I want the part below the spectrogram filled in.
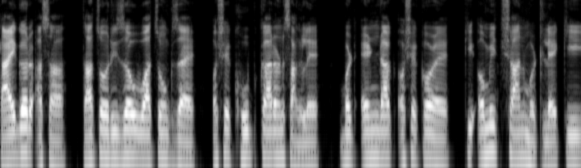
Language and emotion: Goan Konkani, neutral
